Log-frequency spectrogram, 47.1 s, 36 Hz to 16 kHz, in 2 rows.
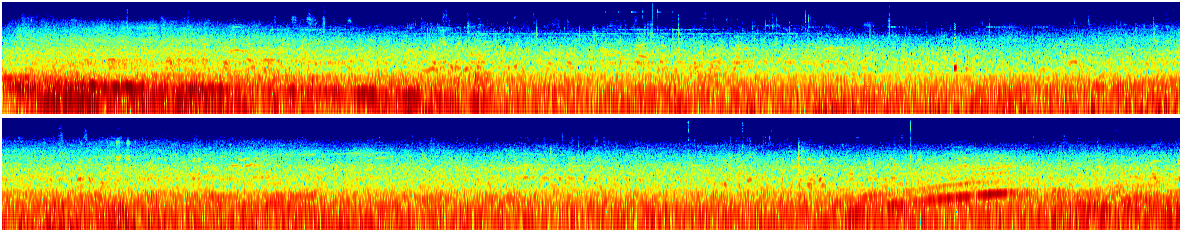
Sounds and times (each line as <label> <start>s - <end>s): street life 0.0s - 47.1s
